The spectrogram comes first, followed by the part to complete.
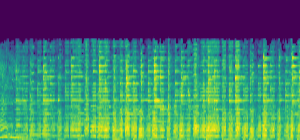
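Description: Forró music led by an accordion playing full sustained chords over a steady, evenly repeating bass beat.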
